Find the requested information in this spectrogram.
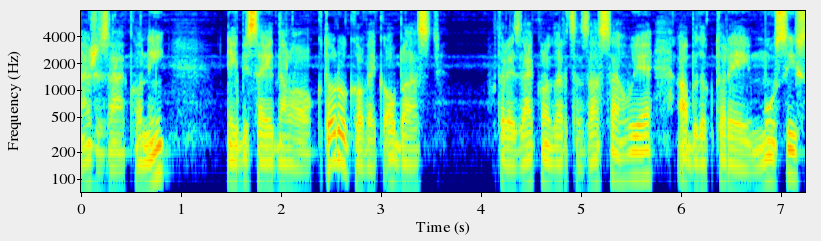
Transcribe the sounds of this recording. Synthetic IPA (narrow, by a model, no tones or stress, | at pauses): aːʒɛza̰ːkɔni | ɲɛɣbisajɛd̪nalɔɔ̰kt̪ɔɾuːkɔʎʋɛɡɔblasc | fkt̪ɔɾɛjzaːkɔnɔd̪aːɾt͡sazasaɦujɛa̰lɛbɔd̪ɔkt̪ɔɾɛjmusiːs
